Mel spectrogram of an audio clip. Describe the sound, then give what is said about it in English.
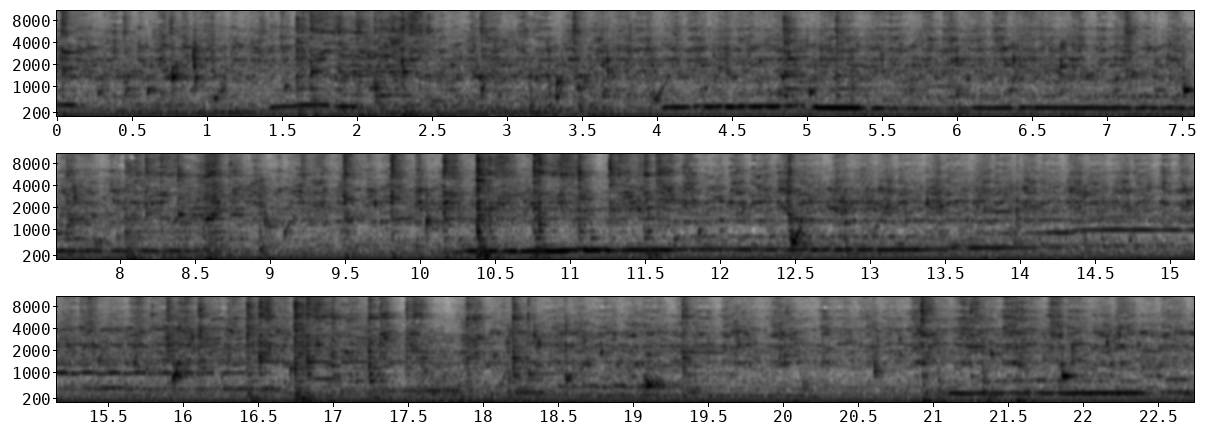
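Stirring eggs into a mixture in a home kitchen: a utensil scrapes and clinks steadily against a bowl, with squeaky rubbing tones and occasional light knocks, continuous and fairly faint throughout. “There's one that just dropped. That's the second egg. Make sure to incorporate the second one really, really good.”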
